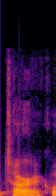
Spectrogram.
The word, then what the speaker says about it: Tariq: So Tariq, welcome to the podcast. – Thank you, for having me. Happy to be here. – And your name is pronounced Tariq, for the record.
